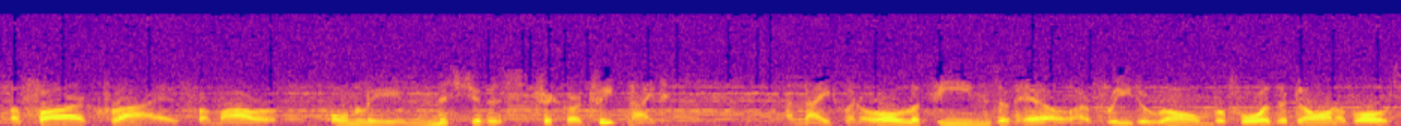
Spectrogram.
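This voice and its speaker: A man narrates an old radio drama as its host in a theatrical, literary manner. His voice is fairly low, with music clearly behind it. The broadcast sound is somewhat muffled.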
